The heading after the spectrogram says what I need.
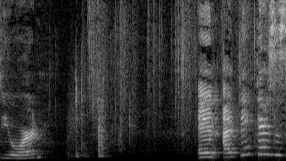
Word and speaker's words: JORD: I know it sounds like I'm saying it wrong, guys, but I swear it's pronounced JORD.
